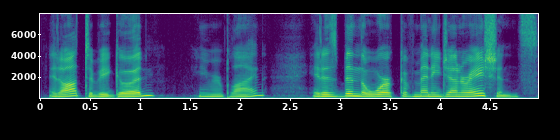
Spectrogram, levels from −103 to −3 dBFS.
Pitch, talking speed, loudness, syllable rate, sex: 175 Hz, 180 wpm, -17 LUFS, 5.0 syllables/s, female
